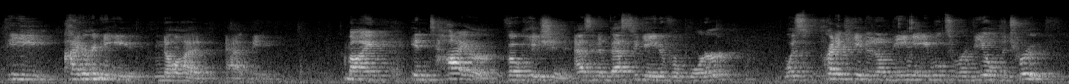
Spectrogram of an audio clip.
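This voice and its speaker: A woman's voice: mid-range voice, measured pace. A young woman giving an emphatic, theatrical scripted performance in a reader's theater piece. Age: young adult. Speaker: student forensics competitor. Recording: echoey room from far off, loud noise.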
